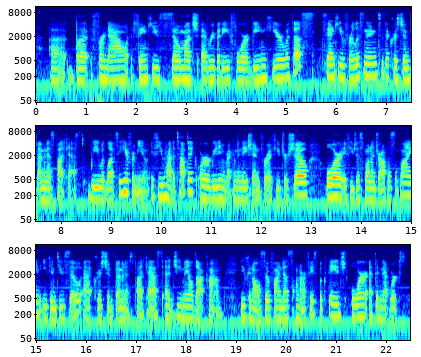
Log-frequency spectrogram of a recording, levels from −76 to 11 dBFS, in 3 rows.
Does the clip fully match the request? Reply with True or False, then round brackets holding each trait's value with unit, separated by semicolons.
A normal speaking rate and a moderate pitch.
True (195 wpm; 155 Hz)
